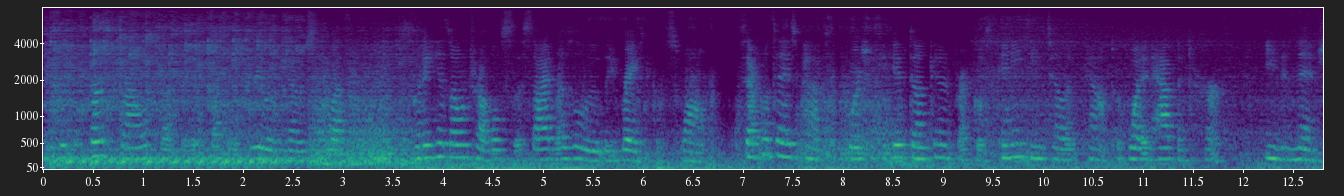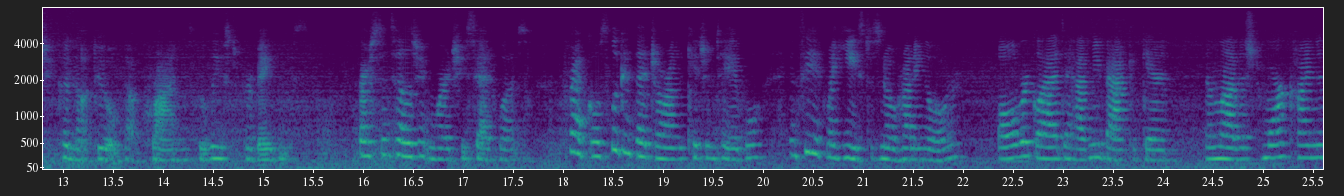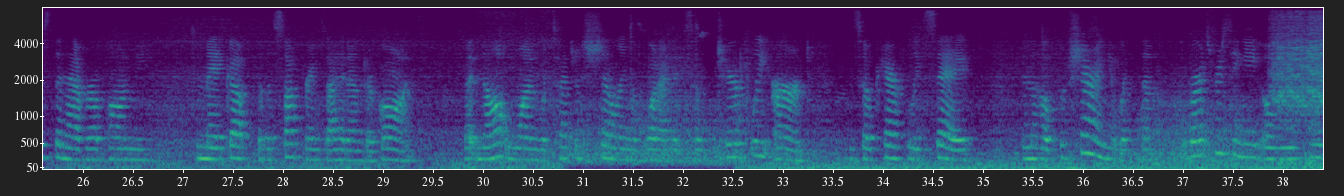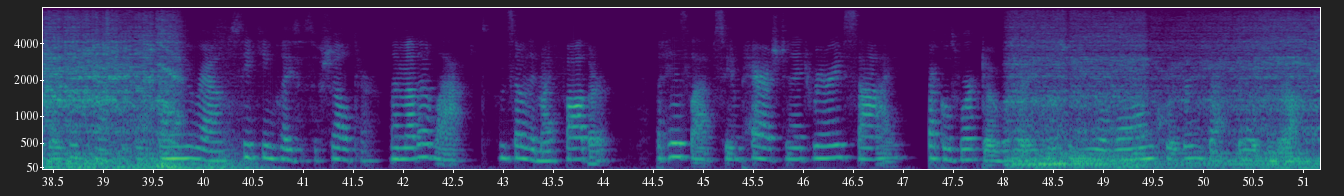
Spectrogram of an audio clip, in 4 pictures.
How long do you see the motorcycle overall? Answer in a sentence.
You can hear the motorcycle for 9 seconds altogether.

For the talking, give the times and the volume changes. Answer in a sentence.
You can hear the talking from 0.0 to 51.1 s, at a steady volume.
